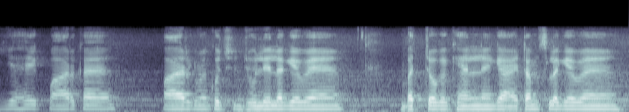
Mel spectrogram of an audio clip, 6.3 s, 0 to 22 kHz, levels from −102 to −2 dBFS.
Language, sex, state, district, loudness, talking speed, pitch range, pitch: Hindi, male, Rajasthan, Jaipur, -17 LUFS, 180 wpm, 125-130 Hz, 130 Hz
